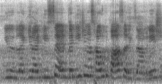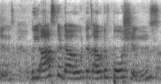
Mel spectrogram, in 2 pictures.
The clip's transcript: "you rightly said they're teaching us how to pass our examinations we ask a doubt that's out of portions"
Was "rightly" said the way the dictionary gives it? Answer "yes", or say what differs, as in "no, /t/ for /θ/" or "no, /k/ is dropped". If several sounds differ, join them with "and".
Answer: no, /l/ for /ɹ/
